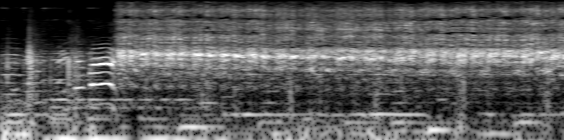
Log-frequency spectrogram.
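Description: Traditional dance-band music with violin, over which a loud, dense, high-pitched rattling noise sets in about a second in and holds for about three seconds, just after a short rising tone.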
